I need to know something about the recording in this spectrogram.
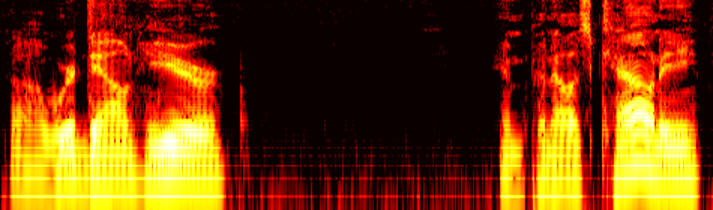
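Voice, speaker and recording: Male hobby-show host, American, unhurried and halting, relaxed soft-edged tone, dry close sound. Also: medium pitch, dry recording. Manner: halting, laid-back, rambling. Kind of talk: casual unscripted update.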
